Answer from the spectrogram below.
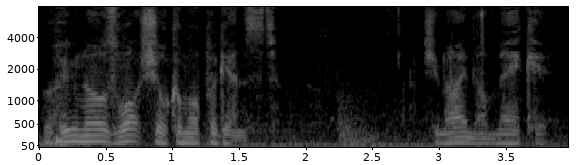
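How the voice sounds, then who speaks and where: An actor playing a cynical, wolfish veteran soldier in a video game, with a hoarse voice and wry, sceptical delivery. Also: male voice, moderate pace, close to an everyday voice. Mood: doubtful. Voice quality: low, hoarse. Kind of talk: dramatic video game voice acting. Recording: game dialogue over music.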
